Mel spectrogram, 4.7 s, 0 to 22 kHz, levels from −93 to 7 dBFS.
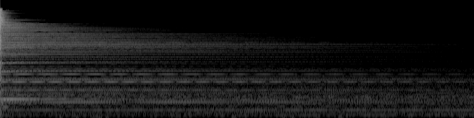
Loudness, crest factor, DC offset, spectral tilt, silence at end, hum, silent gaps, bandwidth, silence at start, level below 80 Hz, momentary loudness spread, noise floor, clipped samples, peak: -40 LUFS; 36 dB; under 0.1%; 1.5 dB/octave; 2.85 s; none; none; 16 kHz; 0 s; -86 dBFS; 21 LU; -70 dBFS; under 0.1%; -8 dBFS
